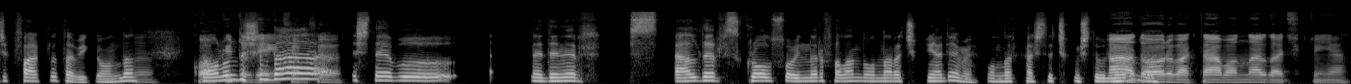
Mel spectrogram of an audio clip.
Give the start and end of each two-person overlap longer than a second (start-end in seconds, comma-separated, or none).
2.0-3.4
